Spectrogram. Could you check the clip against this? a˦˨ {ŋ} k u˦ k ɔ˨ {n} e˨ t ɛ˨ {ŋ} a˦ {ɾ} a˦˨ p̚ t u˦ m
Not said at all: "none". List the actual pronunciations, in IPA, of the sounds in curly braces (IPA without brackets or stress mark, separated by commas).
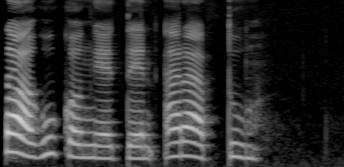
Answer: none, ŋ, n, ɾ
